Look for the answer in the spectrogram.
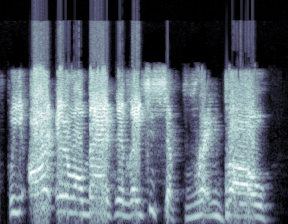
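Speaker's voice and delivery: loud, high protest; indignant denial. Acted. Pony denying a romance to Rainbow, loud indignant protest. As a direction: shout down the teasing. Twilight denies teasing indignantly.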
